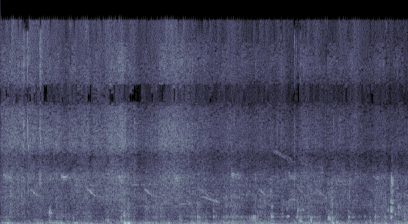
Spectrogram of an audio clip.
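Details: Horses chewing hay, given while the grass improves: dense, crackly munching with soft rustling throughout and a brief louder crunch near the middle. Thin bird twitters sit faintly above.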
